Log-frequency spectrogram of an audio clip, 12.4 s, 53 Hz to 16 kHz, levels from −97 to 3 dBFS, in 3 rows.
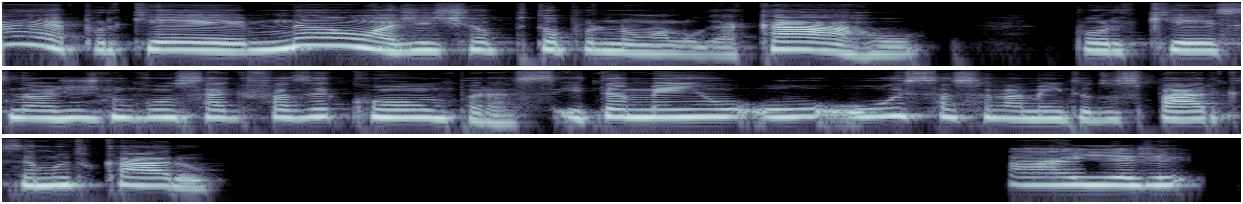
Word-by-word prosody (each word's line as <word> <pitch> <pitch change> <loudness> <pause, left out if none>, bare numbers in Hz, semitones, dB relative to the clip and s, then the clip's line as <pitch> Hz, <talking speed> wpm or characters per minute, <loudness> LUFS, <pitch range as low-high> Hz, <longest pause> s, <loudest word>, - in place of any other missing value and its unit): "É 290 - +2
porque 220 -2 +1
não 300 +6 +3
a - - +6
gente 215 +3 -2
optou 220 +1 -4
por 220 -1 -6
não 190 -4 -2
alugar 150 -3 -9
carro, 190 -10 +5 0.5
porque 205 0 0
senão 225 +2 -3
a 215 - 0
gente 220 +1 -3
não 235 - 0
consegue 235 -1 -3
fazer 240 +2 -3
compras 225 - -3
e 215 - -5
também 240 +1 +2
o 250 - 0
o 255 +6 -2
o 275 - 0
estacionamento 230 -7 -3
dos 195 +1 -7
parques 205 +5 +1
é 235 - 0
muito 240 0 -1
caro." 230 -6 +2 2.7
Aí 245 0 +2
a - - +3
ge 240 +1 -3
230 Hz, 155 wpm, -23 LUFS, 205-245 Hz, 2.7 s, a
